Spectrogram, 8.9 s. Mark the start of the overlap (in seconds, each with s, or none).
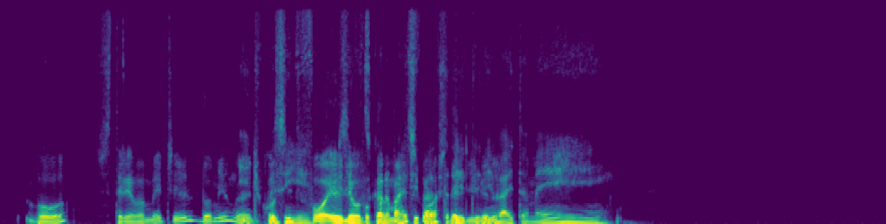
2.4 s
